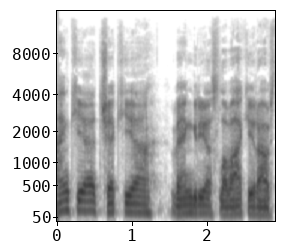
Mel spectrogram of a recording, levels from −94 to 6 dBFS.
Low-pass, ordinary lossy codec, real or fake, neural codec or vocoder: 14.4 kHz; MP3, 64 kbps; fake; vocoder, 44.1 kHz, 128 mel bands every 512 samples, BigVGAN v2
